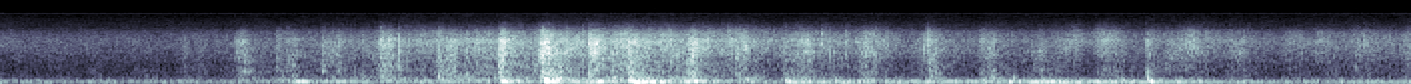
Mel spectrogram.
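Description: Footsteps rush through dry brush and grass.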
